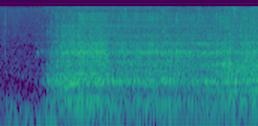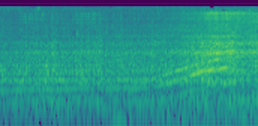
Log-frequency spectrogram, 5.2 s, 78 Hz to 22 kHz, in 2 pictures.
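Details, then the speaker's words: Razor Dirt Quad upgraded to 36 volts with new controller and reverse: smooth electric whine rising and settling with speed, no grinding or clicking; motor stops on brake, restarts on release, runs normally. "when you pull the brake and hear the motor stopped they grow the brake the motor starts again"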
